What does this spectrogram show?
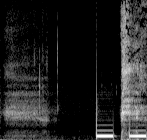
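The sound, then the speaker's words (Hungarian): A crackly phone line hisses briefly as a caller's voice drops out, then goes dead quiet before two loud, steady busy-signal beeps cut in, as though the call had dropped. “Röviden és magyarul, és megint eltűnt a hangja.”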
